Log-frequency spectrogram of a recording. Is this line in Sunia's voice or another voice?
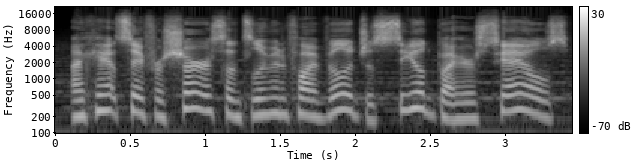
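another voice. It is said in a voice not Sunia's.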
